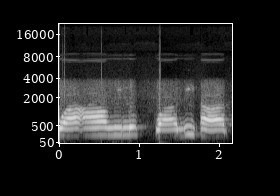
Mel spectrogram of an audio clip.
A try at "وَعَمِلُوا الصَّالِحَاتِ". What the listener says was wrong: ان کو کھینچنا نہیں، وعملوا الصالحات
